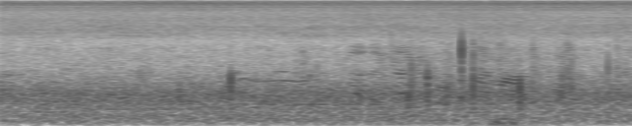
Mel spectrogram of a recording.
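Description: Steady high-pitched drone of insects, with a few short, faint chirps and ticks in the second half.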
